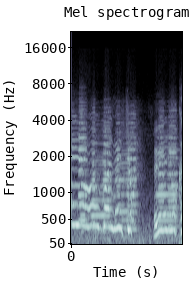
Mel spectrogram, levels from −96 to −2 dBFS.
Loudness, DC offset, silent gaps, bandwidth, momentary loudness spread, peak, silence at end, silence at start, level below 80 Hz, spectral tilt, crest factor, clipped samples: -20 LUFS; under 0.1%; none; 6.6 kHz; 5 LU; -6 dBFS; 0 s; 0 s; -46 dBFS; -7 dB/octave; 12 dB; under 0.1%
